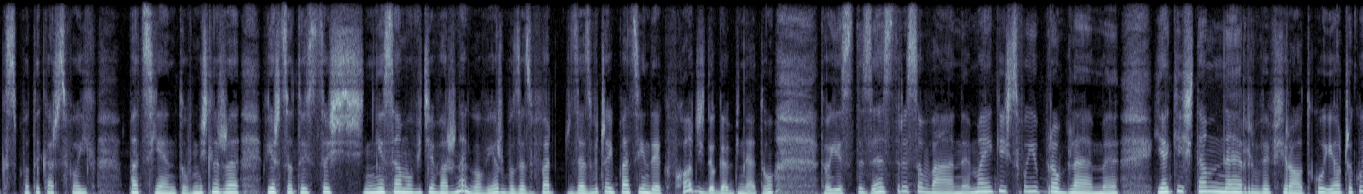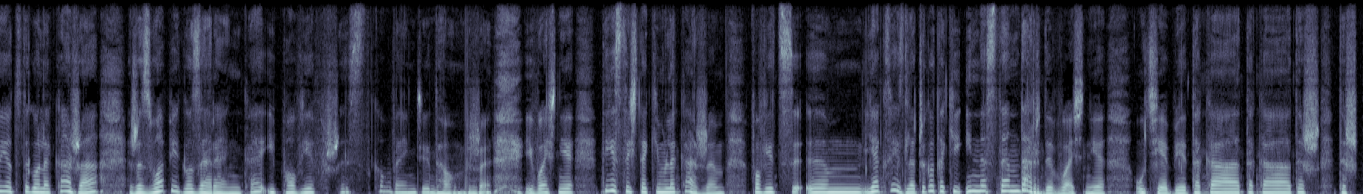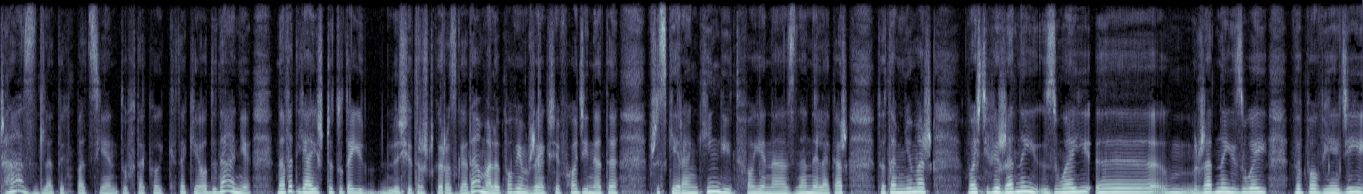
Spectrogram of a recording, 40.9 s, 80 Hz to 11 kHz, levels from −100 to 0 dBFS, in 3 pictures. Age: 20-39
